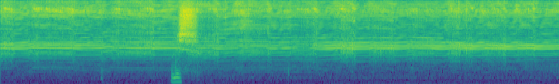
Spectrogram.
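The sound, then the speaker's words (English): An electric shaver buzzes steadily and loudly throughout as head hair is shaved off and a moustache is left, with a voice talking over the constant whine. “I'm just shaving up dirt. I'm shaving up dirt.”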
